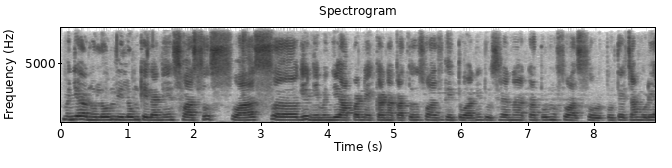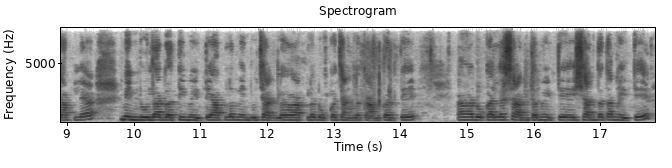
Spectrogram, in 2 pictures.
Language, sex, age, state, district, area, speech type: Marathi, female, 60+, Maharashtra, Nagpur, urban, spontaneous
